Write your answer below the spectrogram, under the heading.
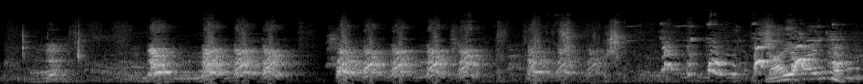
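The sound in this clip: Dog barking in many quick, repeated barks and higher yips with some whimpering, coming in uneven bursts amid some voices.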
